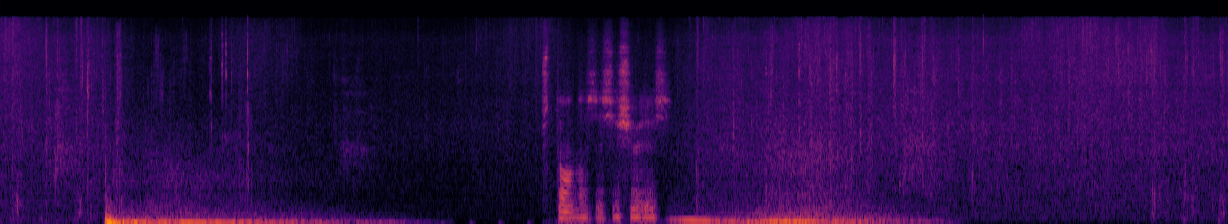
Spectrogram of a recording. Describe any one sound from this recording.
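Footsteps tread on wet ground.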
